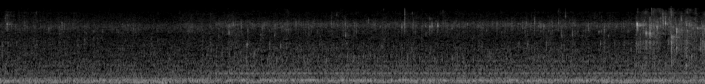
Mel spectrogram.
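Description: Spring rolls deep-frying in hot oil in a pan: a steady bubbling sizzle. Near the end the sizzle turns louder and more crackly.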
